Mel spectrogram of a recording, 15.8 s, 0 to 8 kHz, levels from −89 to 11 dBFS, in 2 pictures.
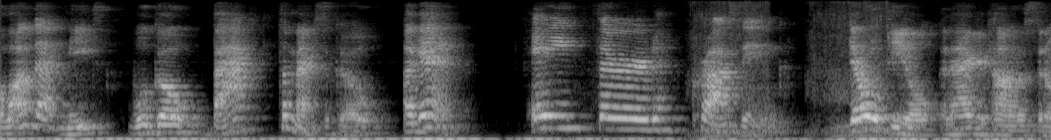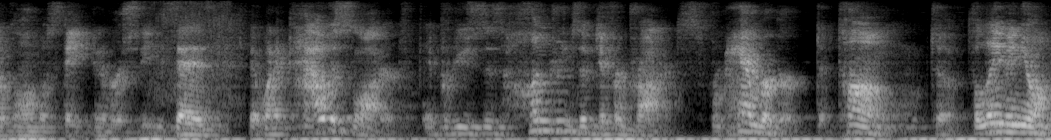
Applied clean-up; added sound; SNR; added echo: neural separator model SepFormer DNS4.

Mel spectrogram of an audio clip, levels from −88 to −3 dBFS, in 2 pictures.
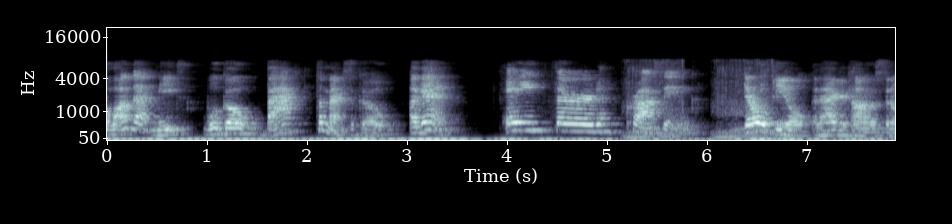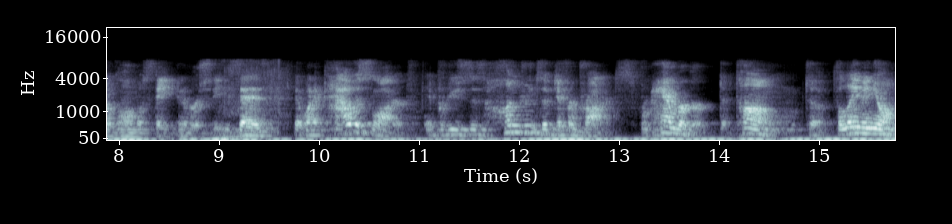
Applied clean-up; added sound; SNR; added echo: none; Zipper (clothing); 19 dB; reverberation time 0.3 s.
